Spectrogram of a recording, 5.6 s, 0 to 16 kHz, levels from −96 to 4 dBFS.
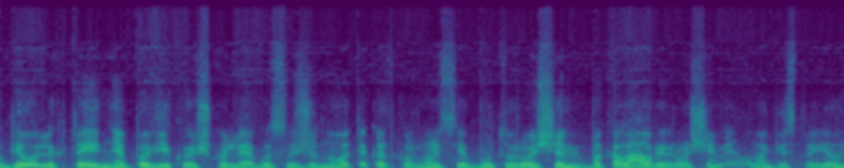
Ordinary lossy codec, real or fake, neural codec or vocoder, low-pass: Opus, 24 kbps; fake; vocoder, 44.1 kHz, 128 mel bands, Pupu-Vocoder; 14.4 kHz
